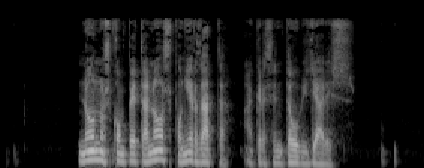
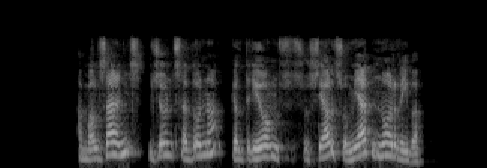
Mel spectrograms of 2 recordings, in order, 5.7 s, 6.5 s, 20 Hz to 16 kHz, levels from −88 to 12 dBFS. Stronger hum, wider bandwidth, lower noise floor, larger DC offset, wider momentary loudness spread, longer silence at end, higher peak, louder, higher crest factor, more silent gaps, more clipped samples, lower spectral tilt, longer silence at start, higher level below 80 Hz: neither; first, 11.5 kHz vs 8 kHz; second, -82 dBFS vs under -90 dBFS; neither; first, 17 LU vs 12 LU; first, 1.05 s vs 0.9 s; first, -4 dBFS vs -10 dBFS; first, -25 LUFS vs -31 LUFS; about the same, 24 dB vs 22 dB; neither; neither; first, -5.5 dB/octave vs -3.5 dB/octave; about the same, 1.05 s vs 1.05 s; first, -52 dBFS vs -76 dBFS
